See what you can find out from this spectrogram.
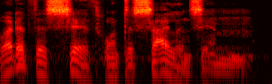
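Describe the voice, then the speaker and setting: In a put-on character voice, a man speaks at a fairly slow pace, very deep and low in pitch and raspy. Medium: video game. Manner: calm, authoritative.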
